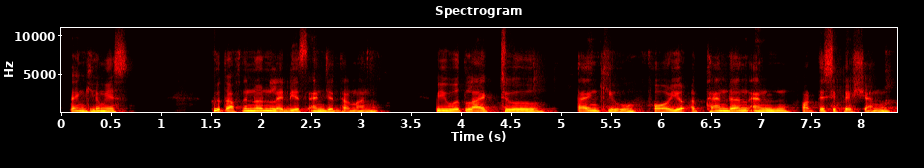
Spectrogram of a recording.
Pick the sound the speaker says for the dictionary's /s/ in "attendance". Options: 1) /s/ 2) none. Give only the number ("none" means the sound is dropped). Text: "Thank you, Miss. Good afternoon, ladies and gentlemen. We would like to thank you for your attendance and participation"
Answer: 2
